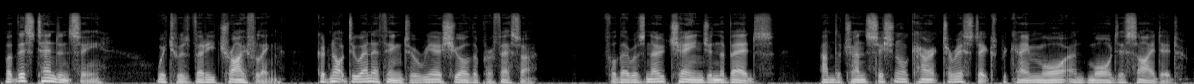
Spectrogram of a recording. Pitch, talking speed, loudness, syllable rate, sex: 105 Hz, 160 wpm, -19 LUFS, 5.6 syllables/s, male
